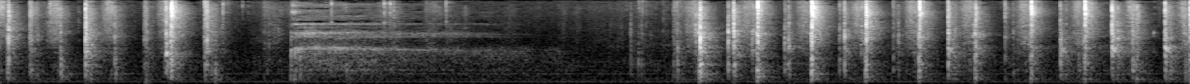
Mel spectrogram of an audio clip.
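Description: Tarot cards being shuffled by hand, close and crisp: a run of rapid riffling clicks, a brief smoother sliding pass, then another fast burst of snapping card flicks, with no one talking.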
